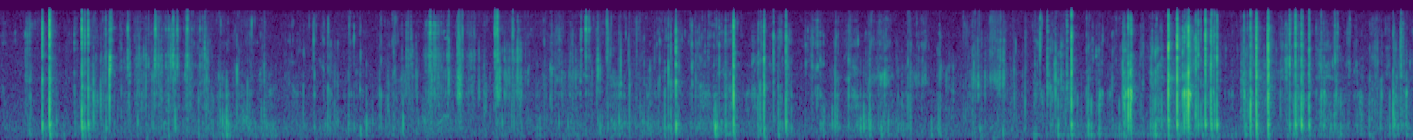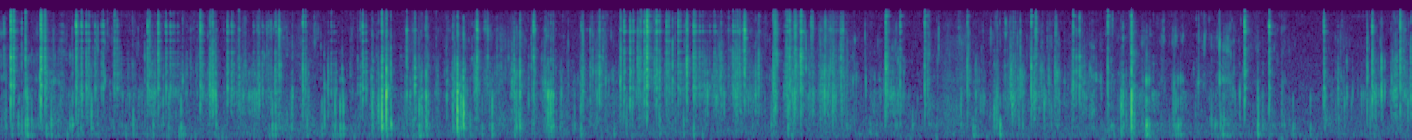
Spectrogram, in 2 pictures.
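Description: A person chewing raw cucumber: irregular crunches and clicks, with the loudest crunches about twelve seconds in.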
